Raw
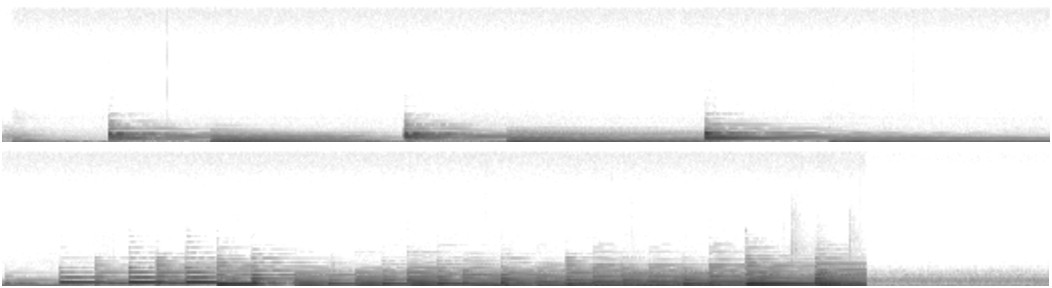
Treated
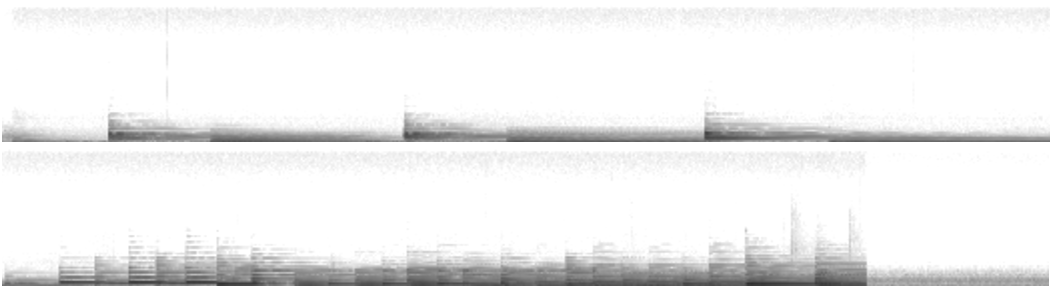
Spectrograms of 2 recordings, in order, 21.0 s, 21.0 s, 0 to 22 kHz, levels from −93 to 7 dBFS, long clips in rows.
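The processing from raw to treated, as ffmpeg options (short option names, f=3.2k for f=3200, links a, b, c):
-filter_complex "[0:a]asettb=1/sr,asplit=3[a][b][c];[a]atrim=end=12.794[d];[b]atrim=start=12.79:end=16.4,asetpts=PTS-STARTPTS,afade=t=in:d=0.004:c=qsin,afade=t=out:st=3.606:d=0.004:c=qsin,equalizer=f=2.6k:t=o:w=0.28:g=13[e];[c]atrim=start=16.396[f];[d][e]acrossfade=d=0.004:c1=hsin:c2=qsin[g];[g][f]acrossfade=d=0.004:c1=qsin:c2=hsin"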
